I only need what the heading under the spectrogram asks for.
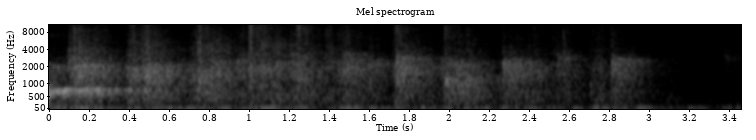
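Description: An audience applauds the Lord for the preached word, a dense wash of many hands clapping at a steady, moderate loudness before it thins out and fades in the final second.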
